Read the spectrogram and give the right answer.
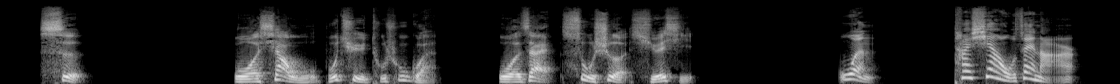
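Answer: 宿舍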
